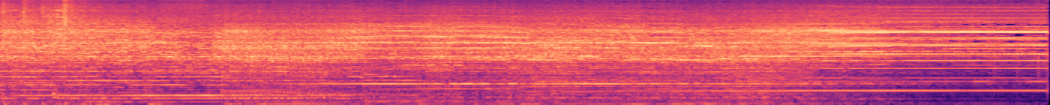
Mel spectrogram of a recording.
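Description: A live metal band's distorted electric guitars playing loudly, then ringing out in long held notes from about three seconds in. The low end drops away near the end.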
